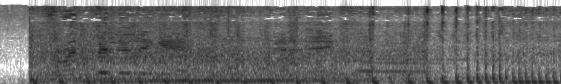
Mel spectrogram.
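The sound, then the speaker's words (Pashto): Motorcycle engines of a group of riding tourists putter in fast, regular low pulses, loud and continuous, under a voice speaking throughout. “دا په چار صد کې موټر سایکل سوار سیلانیان دي.”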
